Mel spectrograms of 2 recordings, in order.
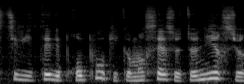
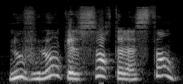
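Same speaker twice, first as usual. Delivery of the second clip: loud, higher-pitched group demand; shouted demand; 5 semitones higher, 6 dB louder than usual. A narrator's reading. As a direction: call it out as an outraged lodger. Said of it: "crièrent les pensionnaires".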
